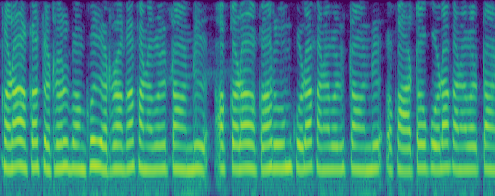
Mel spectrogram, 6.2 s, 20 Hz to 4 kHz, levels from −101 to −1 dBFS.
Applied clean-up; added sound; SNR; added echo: none; none; none; none.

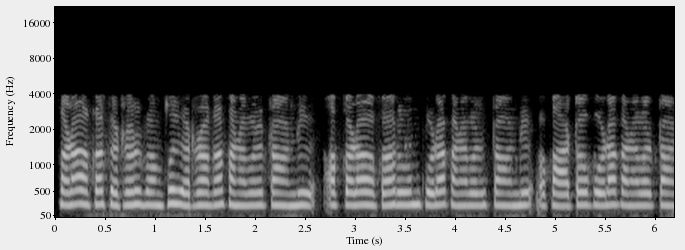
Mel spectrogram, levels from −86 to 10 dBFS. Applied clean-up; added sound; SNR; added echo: neural mask model DeepFilterNet 3.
